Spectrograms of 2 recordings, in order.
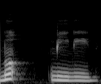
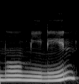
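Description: First: The hamza is cut off with an abrupt stop. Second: The hamza is drawn out like a long vowel. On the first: The speaker calls it right. "that abrupt stopping of the sound is actually what is giving that hamza the proper sifat" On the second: The speaker calls it wrong. "Make sure you're not rolling this around in the throat or bringing this up into the jowf, otherwise it will sound like a med"

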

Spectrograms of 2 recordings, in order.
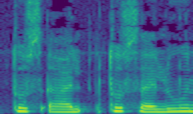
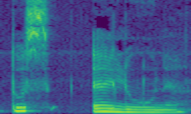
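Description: First: The consonant sound is blurred and not distinct. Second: The consonant sound is crisp and clearly articulated. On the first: The speaker calls it wrong. "تسألون نہیں کہیں گے" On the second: The speaker calls it right. "اس کا جو مخرج ہے وہ کلیئر آنا چاہیے"

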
